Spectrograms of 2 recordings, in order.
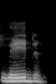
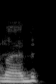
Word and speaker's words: Lead: to lead I don't I think it's pronounced lead not lead to lead south Dakota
